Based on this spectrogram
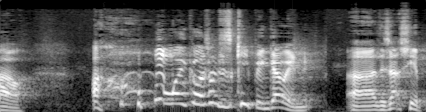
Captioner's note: exclaiming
